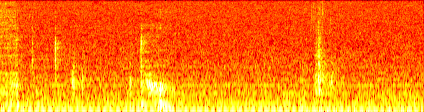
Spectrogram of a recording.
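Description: Near silence: a low steady hum with a few faint, short clicks spread through it.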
